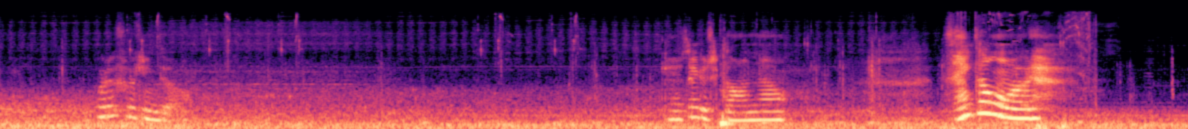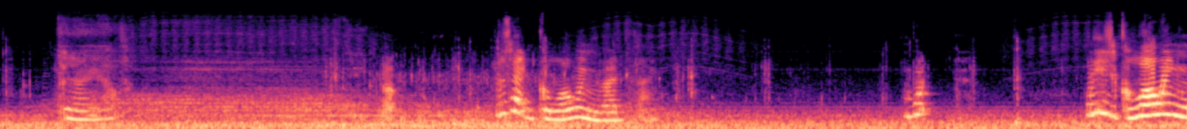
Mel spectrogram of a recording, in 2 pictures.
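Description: A young child talks in short, lively bursts close to a microphone.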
